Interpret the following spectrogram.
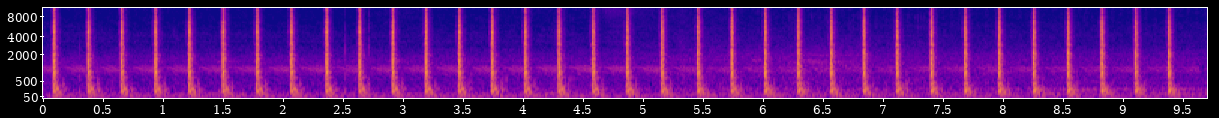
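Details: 2013 Chrysler 200 parked, even after sitting long periods: sharp, even clicking about 3.5 per second behind the glovebox where the cabin air filter is, over a quiet background; cause unknown.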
